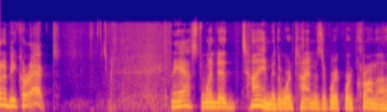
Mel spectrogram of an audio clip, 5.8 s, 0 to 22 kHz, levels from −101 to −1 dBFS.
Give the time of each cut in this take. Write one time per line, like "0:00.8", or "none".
0:02.6
0:03.0
0:03.6
0:04.1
